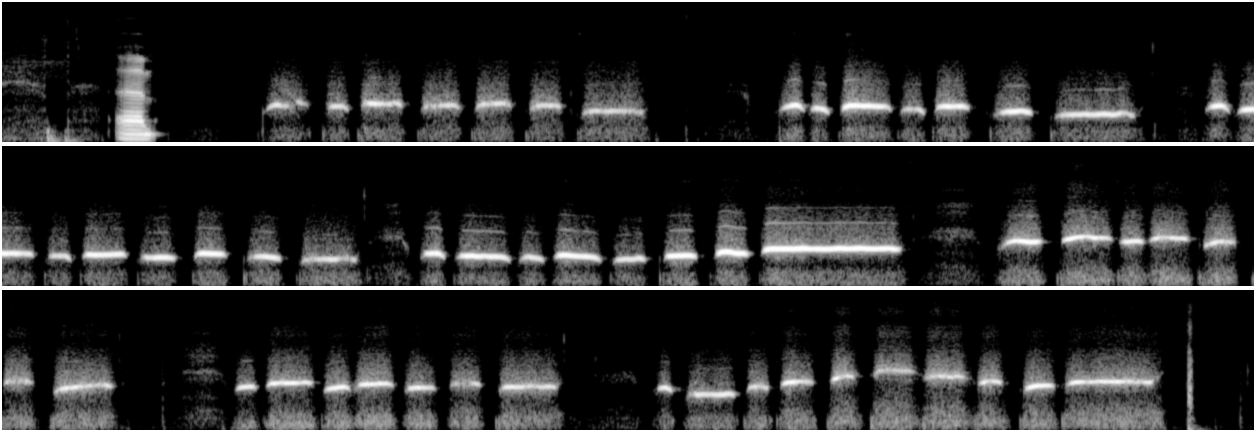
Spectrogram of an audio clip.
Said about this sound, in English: I'm going to whistle another one.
